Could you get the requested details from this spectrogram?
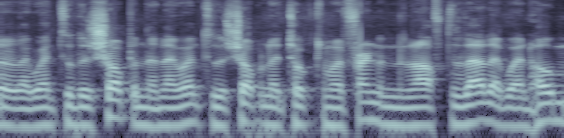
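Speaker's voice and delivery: fast, unbroken run-on delivery with no pauses. Showing run-on speech with no pauses between clauses: fast, no pauses. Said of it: "you speak like this".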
